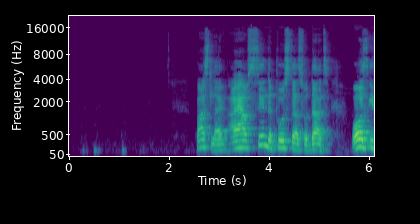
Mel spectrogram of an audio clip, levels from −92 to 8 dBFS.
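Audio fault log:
2.54–6.06 s, automatic gain rising: the gain control, reading the input as too quiet, ramps level up about 10 dB, lifting speech and background together.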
